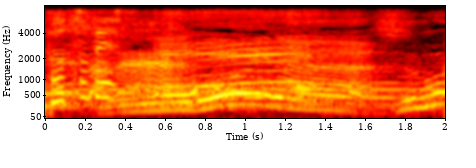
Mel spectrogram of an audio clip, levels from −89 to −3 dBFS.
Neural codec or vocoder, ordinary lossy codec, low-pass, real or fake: none; none; 7.2 kHz; real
